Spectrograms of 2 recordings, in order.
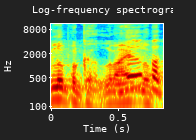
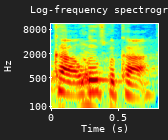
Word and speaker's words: Lupica: Mike Lupica. Lupica. Sorry for pronouncing that wrong.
